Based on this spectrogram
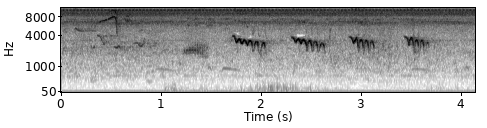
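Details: Roadside hawk, disturbed, uttering four evenly spaced, rasping, slightly falling notes about every half second after a softer opening call, with faint bird chirps and a background hiss.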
